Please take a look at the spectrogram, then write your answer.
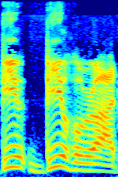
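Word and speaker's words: Білгород: Ukrainian social media they're starting to call it biohorad which is a Ukrainian pronunciation uh means White City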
